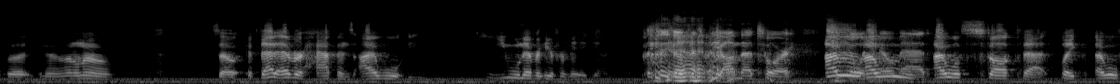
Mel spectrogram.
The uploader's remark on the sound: With the COVID-19 situation, we are continuing to distance ourselves and doing this via Facetime. We would like to apologize for the not so perfect audio still.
